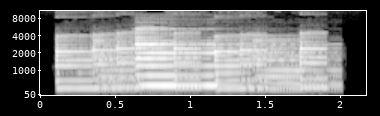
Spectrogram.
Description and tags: A country Type sound recorded by me on a piano recorded at 113bpm.
country, piano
